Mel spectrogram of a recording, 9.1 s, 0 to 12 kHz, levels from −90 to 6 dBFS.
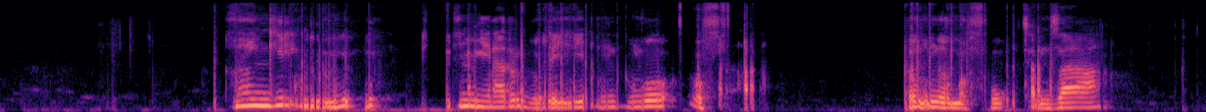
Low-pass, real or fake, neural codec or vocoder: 10.8 kHz; fake; codec, 24 kHz, 3 kbps, HILCodec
